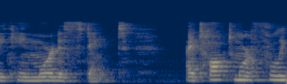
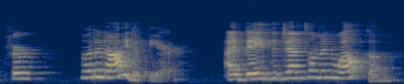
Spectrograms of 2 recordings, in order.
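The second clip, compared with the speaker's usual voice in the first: higher, louder mocking confidence; gloating bravado; 6 semitones higher, 5 dB louder than usual. A narrator's reading. Killer cheerfully welcoming the police officers. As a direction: taunt with false ease.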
